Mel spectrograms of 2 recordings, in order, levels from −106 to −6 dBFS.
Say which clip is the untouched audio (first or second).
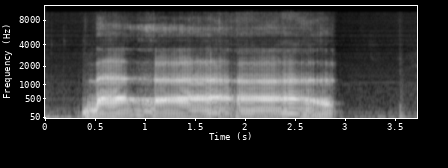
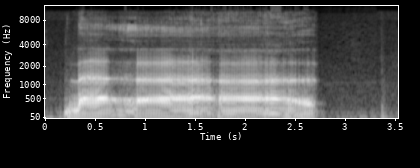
second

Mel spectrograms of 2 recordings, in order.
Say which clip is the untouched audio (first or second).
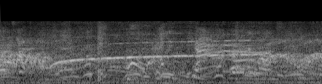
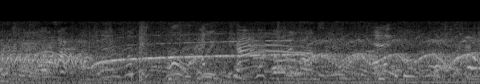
second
